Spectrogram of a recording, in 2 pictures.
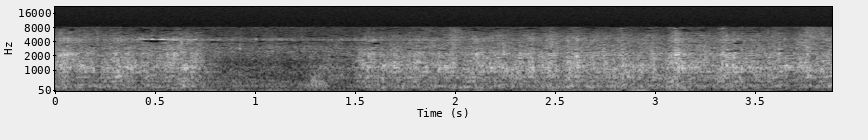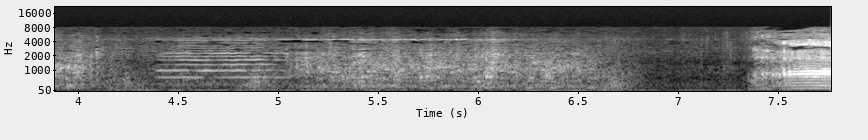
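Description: A steady mechanical grinding churns for several seconds, with a brief whining tone rising out of it midway, then stops before a sharp burst of noise at the end.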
